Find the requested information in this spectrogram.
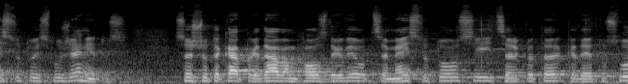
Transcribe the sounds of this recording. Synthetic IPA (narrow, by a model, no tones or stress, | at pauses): jst̪vot̪oislˠʊʒɛniɛt̪osi̥ | sɤʃt̪ot̪ɐkapɾɛd̪avəmpɔzd̪ɾɐviot̪sɛmɛjst̪vot̪osiːt̪sɤɾkvət̪əkɐd̪ɛt̪oslˠu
